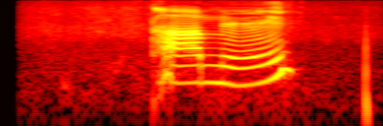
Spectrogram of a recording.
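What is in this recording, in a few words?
"cao3mei2", Mandarin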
